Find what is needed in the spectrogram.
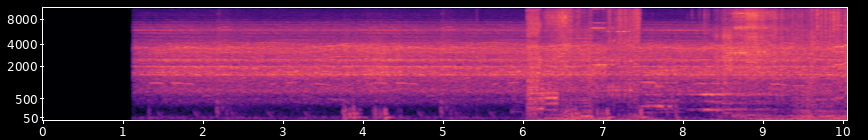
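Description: Title-sequence soundtrack: a loud, dense, steady rushing noise with low thuds that starts about a second in, then turns louder and fuller about six seconds in.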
